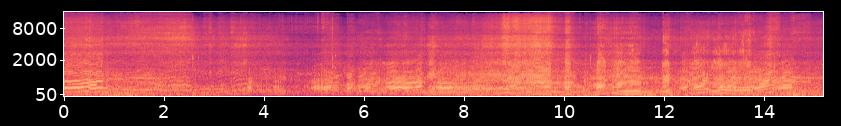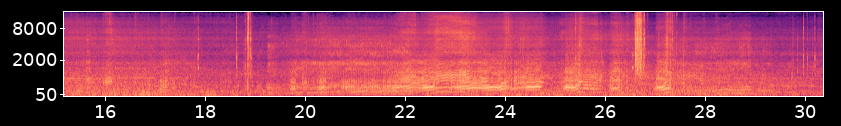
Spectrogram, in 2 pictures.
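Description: Honda motocross bike's engine revving up and down over and over as it accelerates and shifts gear through the corners and straights of a dirt track. A couple of sharp clicks cut through, one a little before the middle and one near the end.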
